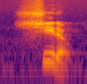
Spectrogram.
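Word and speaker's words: 白: And the color white, this is just as an aside, but the color white is pronounced shiro.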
